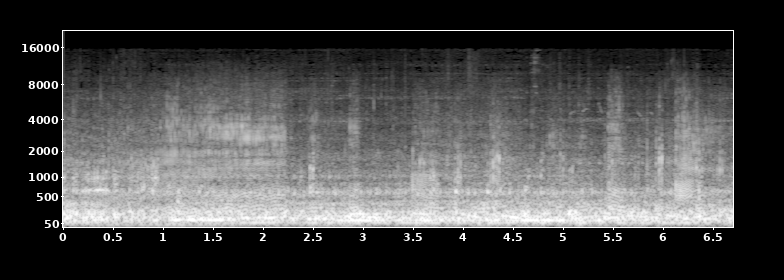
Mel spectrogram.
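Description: Small 3.5 hp outboard motor on a dinghy running steadily, with a few light clicks over it.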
